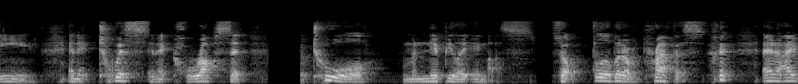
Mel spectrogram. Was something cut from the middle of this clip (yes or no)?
yes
